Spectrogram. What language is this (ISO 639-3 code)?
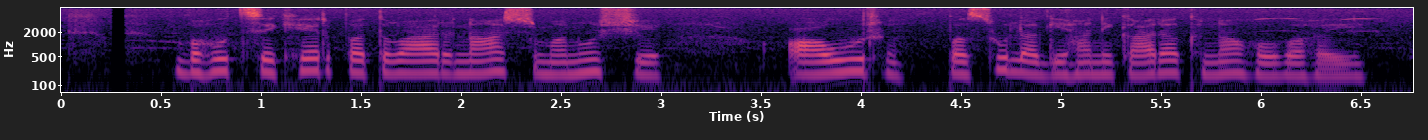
mag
